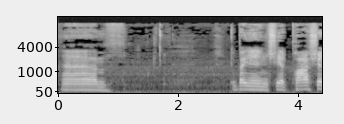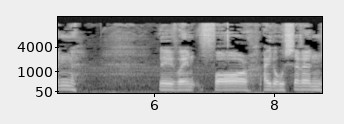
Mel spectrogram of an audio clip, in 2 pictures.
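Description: A man's voice: medium pitch, darkish tone. A man from Fife, giving a casual recorded review as a podcast listener. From Fife, Scotland. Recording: clear ambient background noise.

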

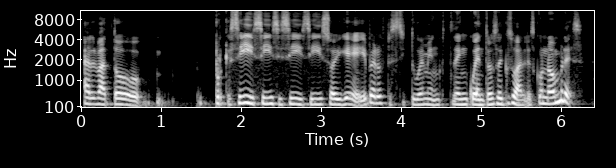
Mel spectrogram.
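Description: A woman's voice: medium pitch, unhurried. A young woman, co-hosting a casual podcast and telling stories with slang and acted-out quotes. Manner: animated, slangy, acts out quotes. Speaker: podcast co-host. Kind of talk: casual chat.

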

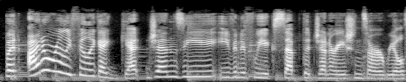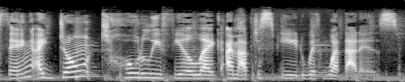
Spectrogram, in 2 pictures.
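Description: A woman's voice: mid-range voice, expressive, brisk, hardly any pauses, music in the background. A woman in her twenties from Canada, host of a podcast, reading scripted narration in a wry, casual, self-deprecating way. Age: 20s.

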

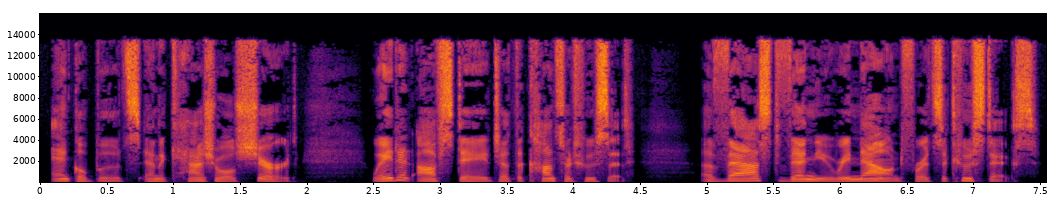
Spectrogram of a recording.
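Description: A narrator giving an expressive scripted reading of a long-form news feature article. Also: medium pitch, no echo, studio quality.

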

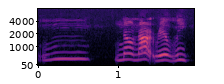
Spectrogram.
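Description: A woman's voice: high voice, fairly even intonation, takes it slowly, lo-fi sound, voice pushed up. A woman voicing a snippy, defensive young man. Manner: loud, snippy, teasing.

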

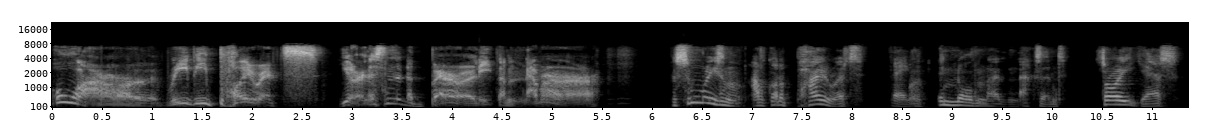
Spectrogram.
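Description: A swaggering pirate with a put-on Northern Irish lilt growls slowly through a dull voicemail line, as a caller puts him on. The voice is deeply gravelly and raspy. It swings wildly up and down in pitch. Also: big pitch swings, exaggerated voice. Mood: hammy.

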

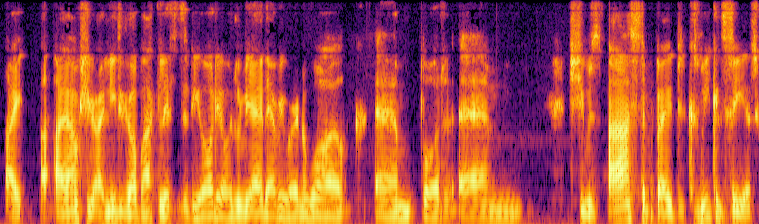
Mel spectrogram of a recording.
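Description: A man reporting on football for a podcast, his words tumbling out at high speed with frequent restarts and fillers. His voice sits low, and the recording is dry and close. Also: no room sound, low-quality recording. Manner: rapid, animated, full of restarts and fillers. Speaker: sports journalist reporting from the tournament. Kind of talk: casual podcast analysis. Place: remote link from abroad.

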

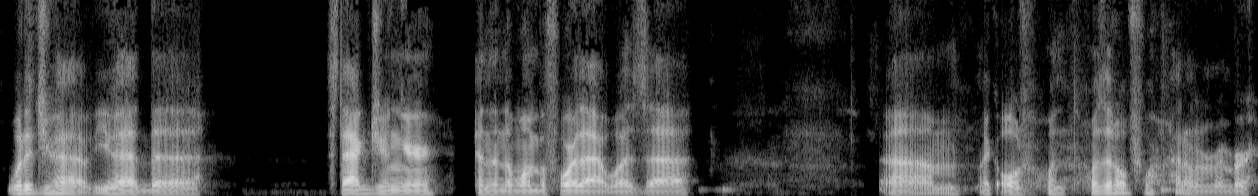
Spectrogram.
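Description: Nasal, congested man with a creaky voice. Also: medium pitch, fairly even intonation, moderate pace, fairly bright tone, no room sound, studio quality. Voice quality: nasal from allergies. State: congested with allergies. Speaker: podcast co-host. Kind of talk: casual chat.

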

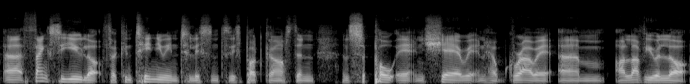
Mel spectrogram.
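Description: A man's voice: low-pitched, pushed and bright, dry recording. A man with an Essex accent hosting a podcast, chatting casually and effusively in matey, informal slang. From Essex, England. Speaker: podcast host. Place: small room at home, alone.

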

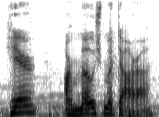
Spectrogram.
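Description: A man hosting a podcast, reading a formal scripted introduction in a measured way. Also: medium pitch, expressive, soft background music. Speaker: podcast host.

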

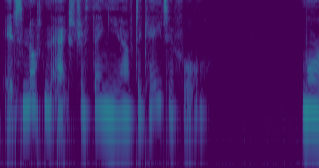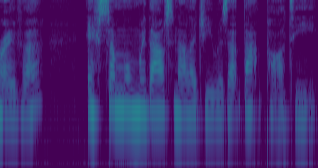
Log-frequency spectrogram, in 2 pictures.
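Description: A woman's voice: medium pitch, a little mellow, dry recording. Young woman podcasting through gritted teeth. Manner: speaking through gritted teeth from a sore jaw. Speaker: podcast host. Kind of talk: scripted reflective podcast narration.

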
